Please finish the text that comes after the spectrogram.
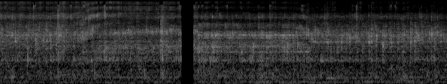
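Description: Onions and green chillies sizzle in hot oil with curry leaves for a bitter gourd curry, a continuous close hiss with a brief cut-out partway through and no voices.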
